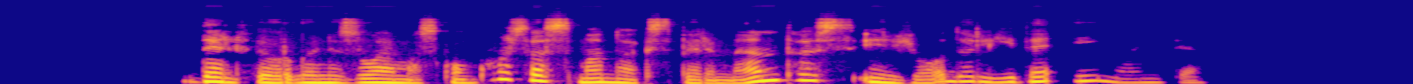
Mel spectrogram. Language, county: Lithuanian, Kaunas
